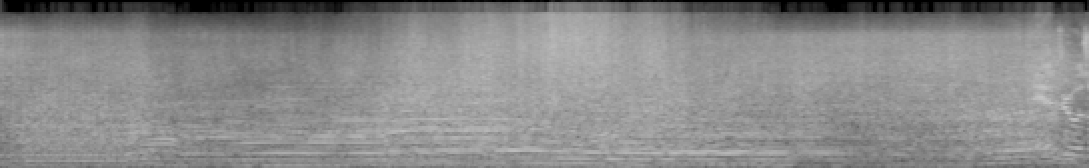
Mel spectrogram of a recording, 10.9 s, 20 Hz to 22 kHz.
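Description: Drag racing at Sacramento Raceway, including a 1970 Camaro, with loud engines roaring and revving down the track throughout, under constant announcer commentary.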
